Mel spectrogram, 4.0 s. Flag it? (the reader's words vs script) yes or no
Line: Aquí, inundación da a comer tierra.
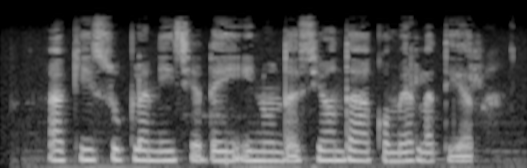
yes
